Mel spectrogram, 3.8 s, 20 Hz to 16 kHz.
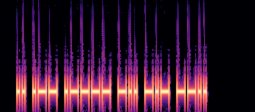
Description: Morse code, heard as a keyed tone, about 30 wpm, 700 Hz. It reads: IW1DKZ
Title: DXCC-100 Call Signs - 6 Characters - Repeated 3x - 30wpm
